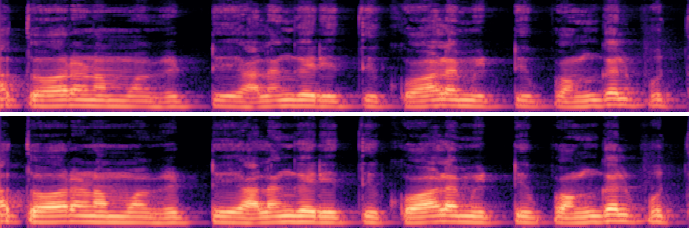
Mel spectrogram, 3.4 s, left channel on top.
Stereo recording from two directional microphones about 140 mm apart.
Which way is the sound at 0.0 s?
30° right (ahead or behind).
